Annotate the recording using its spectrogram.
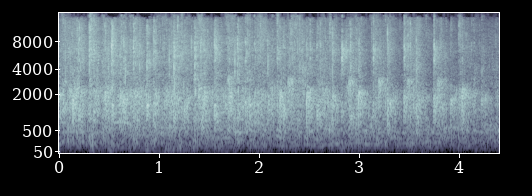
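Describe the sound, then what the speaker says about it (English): Stadium crowd applauding steadily as Lille's number 7 is substituted off during a Lille versus Juventus UEFA Youth League under-19 match; dense, sustained clapping fills the whole stretch with no clear talk. "Changement pour le LOSC et la sortie sous vos applaudissements du numéro 7,"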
